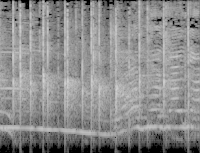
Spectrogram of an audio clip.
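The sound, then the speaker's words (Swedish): Audience applause for a guest on a Swedish show, heard as a quick run of sharp, separate handclaps at a brisk rhythm, with a voice sounding out over them throughout. “En stor applåd för Tilde Fröling! Woho!”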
